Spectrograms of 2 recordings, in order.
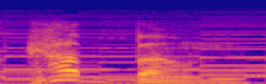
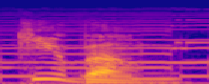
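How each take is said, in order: First: The first syllable sounds like the word cub. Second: The first syllable does not sound like cub. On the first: The speaker calls it wrong. "maybe it was Cubbone, like a cub" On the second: The speaker calls it right. "it is pronounced Cubone"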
